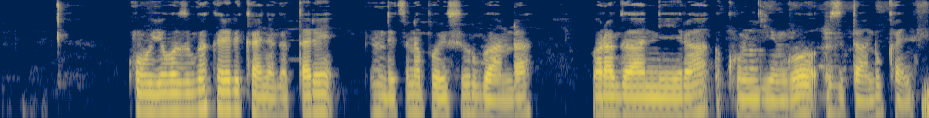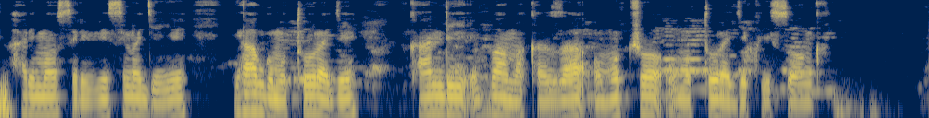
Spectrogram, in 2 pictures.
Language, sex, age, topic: Kinyarwanda, male, 25-35, government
